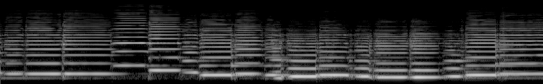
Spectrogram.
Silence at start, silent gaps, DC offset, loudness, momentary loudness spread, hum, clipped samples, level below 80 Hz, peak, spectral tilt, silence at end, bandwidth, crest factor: 0 s; none; under 0.1%; -20 LUFS; 5 LU; none; under 0.1%; under -90 dBFS; -8 dBFS; -0.5 dB/octave; 0 s; 17 kHz; 12 dB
